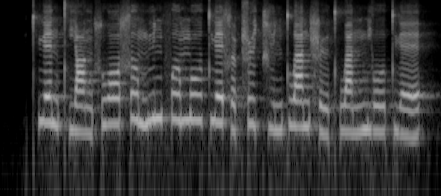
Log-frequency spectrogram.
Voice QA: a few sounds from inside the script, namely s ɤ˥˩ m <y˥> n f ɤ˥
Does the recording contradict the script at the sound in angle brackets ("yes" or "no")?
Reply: no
